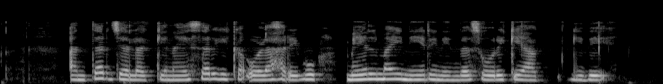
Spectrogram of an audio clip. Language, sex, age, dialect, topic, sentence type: Kannada, female, 18-24, Coastal/Dakshin, agriculture, statement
